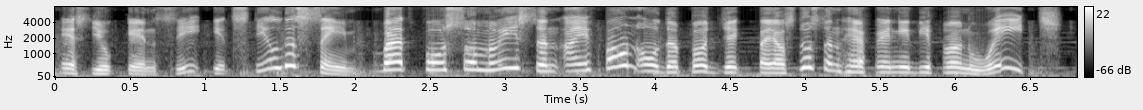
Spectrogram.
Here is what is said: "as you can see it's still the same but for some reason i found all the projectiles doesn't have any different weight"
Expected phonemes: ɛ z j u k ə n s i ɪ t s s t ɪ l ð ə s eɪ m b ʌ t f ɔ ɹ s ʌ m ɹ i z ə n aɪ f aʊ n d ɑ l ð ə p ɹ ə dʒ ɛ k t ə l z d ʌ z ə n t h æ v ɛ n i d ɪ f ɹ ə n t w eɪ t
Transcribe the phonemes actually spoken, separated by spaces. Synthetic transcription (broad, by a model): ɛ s j u k ə n s i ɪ t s s t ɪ l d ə s eɪ m b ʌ t f ɔ ɹ s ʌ m ɹ i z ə n aɪ f aʊ n d ɑ l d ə p ɹ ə dʒ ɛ k t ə l s d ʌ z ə n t h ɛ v ɛ n i d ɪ f ɹ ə n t w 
